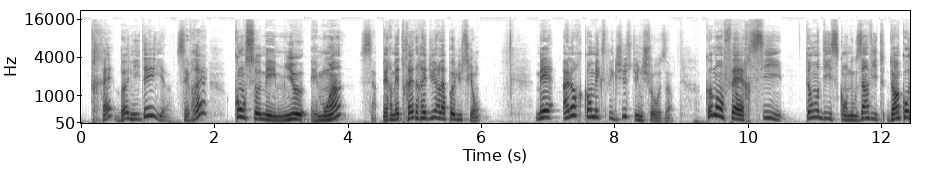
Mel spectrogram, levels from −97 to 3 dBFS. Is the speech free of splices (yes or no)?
yes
